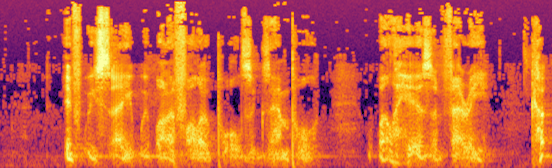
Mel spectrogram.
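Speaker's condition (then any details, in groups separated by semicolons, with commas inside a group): Spasmodic dysphonia; easier with use but tires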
